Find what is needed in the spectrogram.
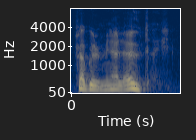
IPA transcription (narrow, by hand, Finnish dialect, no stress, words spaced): sɑno kyl minæ løytæisin̞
